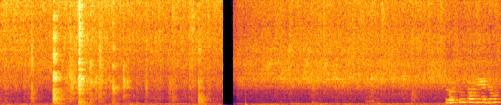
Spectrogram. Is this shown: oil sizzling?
yes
